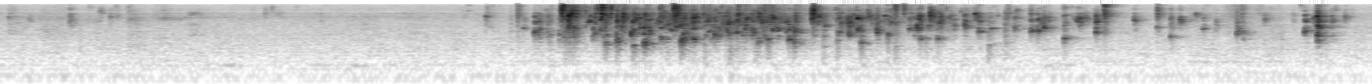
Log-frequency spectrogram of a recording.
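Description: Bay leaves frying in hot oil in a cast-iron kadhai: low sizzling, then about two and a half seconds in a sudden loud burst of spattering crackle that thins out over the next few seconds.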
